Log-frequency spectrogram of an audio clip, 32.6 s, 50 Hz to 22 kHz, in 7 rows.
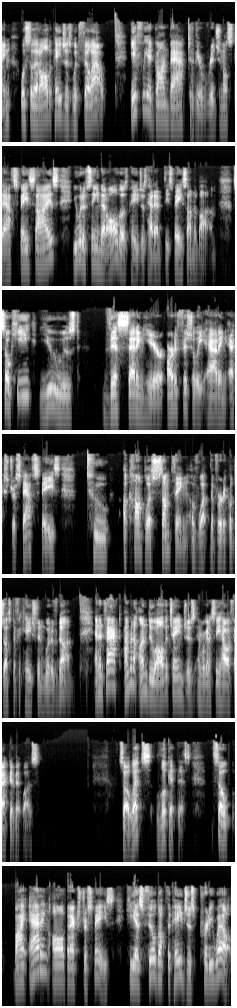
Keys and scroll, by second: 21.8 ctrl+z, 22.3 ctrl+z, 22.3-24.7 ctrl+z.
